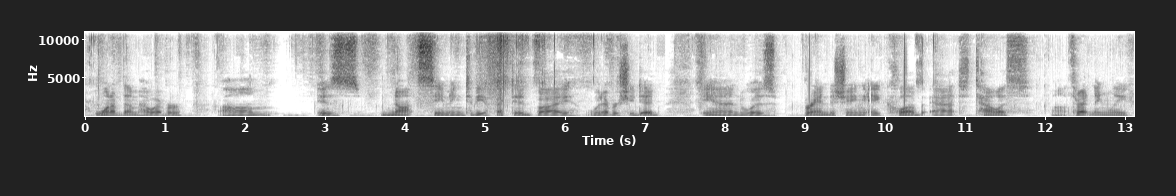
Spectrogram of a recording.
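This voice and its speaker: A man's voice: deep voice, a little mellow, slight background noise, poor audio. A man running a tabletop game, narrating casually with many fillers. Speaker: game master.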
